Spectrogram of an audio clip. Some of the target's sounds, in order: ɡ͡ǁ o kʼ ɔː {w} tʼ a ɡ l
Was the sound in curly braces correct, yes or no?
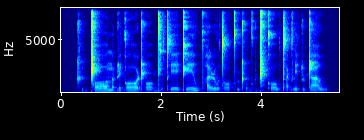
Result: yes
